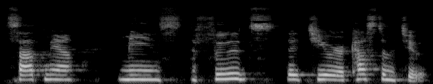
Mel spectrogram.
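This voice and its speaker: A woman from Bulgaria talks as a guest in an interview, explaining at length. Her voice sits fairly high. She restarts phrases often and keeps an eager, animated flow. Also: slow. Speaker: guest, Ayurveda author. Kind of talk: interview conversation.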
